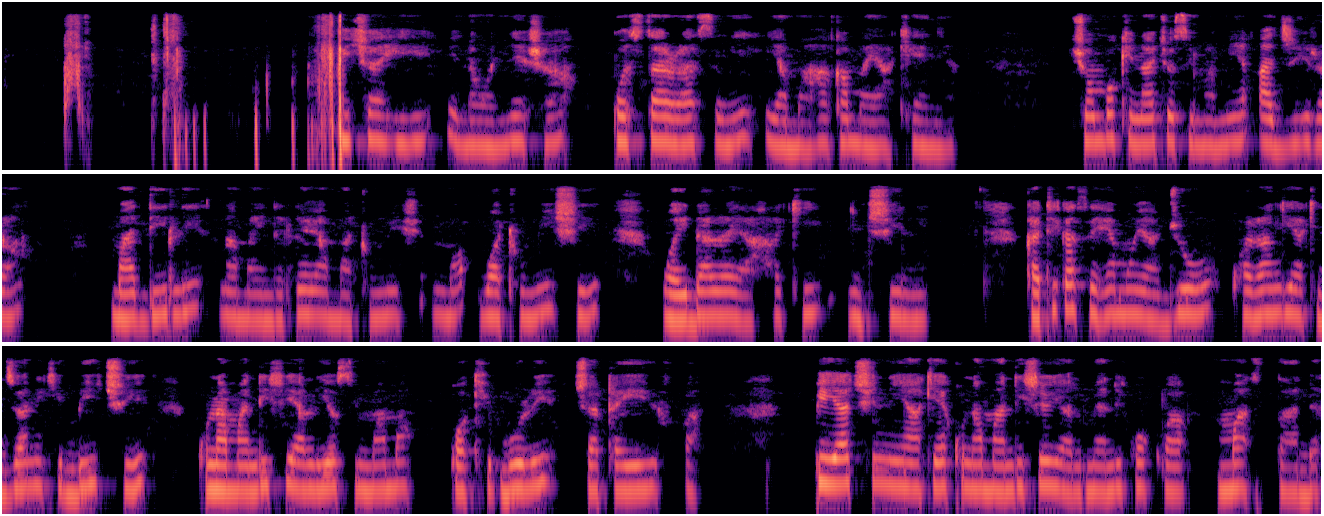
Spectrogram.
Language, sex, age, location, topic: Swahili, female, 18-24, Nakuru, government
